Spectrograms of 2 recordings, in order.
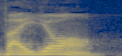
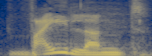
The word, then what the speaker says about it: Vaillant: und ich dachte mein Leben lang, die heißen Vaillant. – Aha. Weil man das nur gelesen hat mit V, aber das wird deutsch ausgesprochen. Weiland.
